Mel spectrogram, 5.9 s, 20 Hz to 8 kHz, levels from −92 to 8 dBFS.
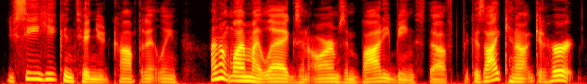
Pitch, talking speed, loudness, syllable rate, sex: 125 Hz, 215 wpm, -21 LUFS, 6.0 syllables/s, male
